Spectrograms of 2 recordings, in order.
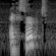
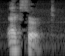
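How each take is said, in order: First: "Excerpt" said with a rising questioning tune; "Excerpt" asked with an upward lift at the end. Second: "Excerpt" said with a firm falling tune; "Excerpt" stated flatly with a falling end; falling statement. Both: Shown as a demonstration.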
